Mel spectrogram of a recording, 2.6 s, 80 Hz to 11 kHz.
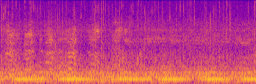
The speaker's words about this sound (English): Meanwhile, as the Greaseman, with 35,000 pounds of fiberglass, 40 miles an hour. Oddly enough, the boat has turned around and is heading for that wedding on the lawn.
